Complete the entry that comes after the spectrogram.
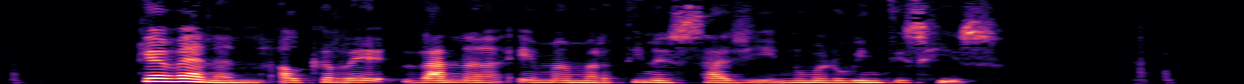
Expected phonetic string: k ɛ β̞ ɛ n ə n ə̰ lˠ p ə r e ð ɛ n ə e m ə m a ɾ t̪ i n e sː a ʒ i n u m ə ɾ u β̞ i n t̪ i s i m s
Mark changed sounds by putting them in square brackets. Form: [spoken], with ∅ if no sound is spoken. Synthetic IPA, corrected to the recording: k ɛ β̞ ɛ n ə n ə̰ lˠ [k] ə r e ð [a] n ə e m ə m [ə] ɾ t̪ i n e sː a ʒ i n u m ə ɾ u β̞ i n t̪ i s i [∅] s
